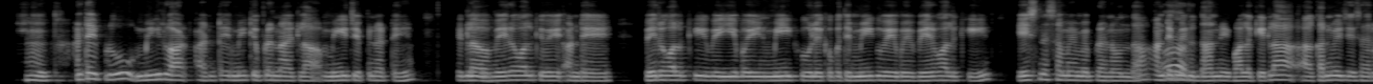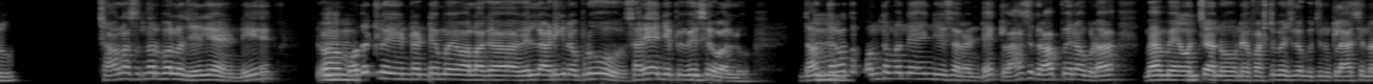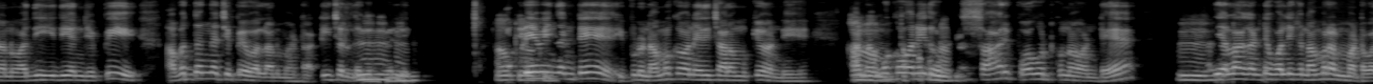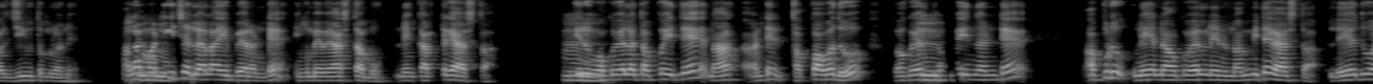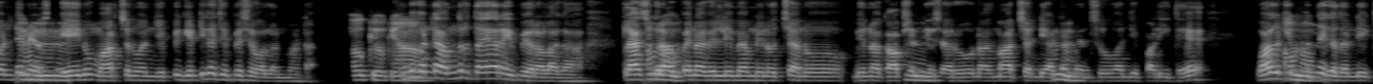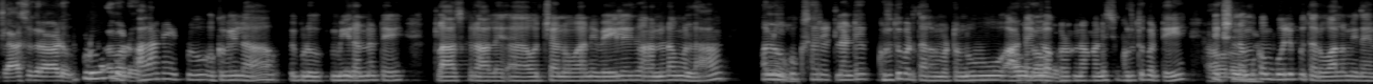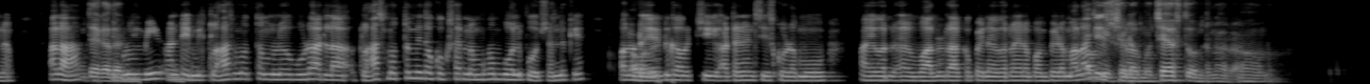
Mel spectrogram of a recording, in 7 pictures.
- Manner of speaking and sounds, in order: in English: "కన్వే"; in English: "క్లాస్‌కి"; in English: "మ్యామ్!"; in English: "ఫస్ట్ బెంచ్‌లో"; in English: "క్లాస్"; lip smack; in English: "కరెక్ట్‌గా"; in English: "క్లాస్‌కి"; in English: "మ్యామ్!"; in English: "అబ్సెంట్"; in English: "క్లాస్‌కి"; in English: "క్లాస్‌కి"; in English: "నెక్స్ట్"; in English: "క్లాస్"; in English: "క్లాస్"; in English: "డైరెక్ట్‌గా"; in English: "అటెండెన్స్"
- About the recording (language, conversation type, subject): Telugu, podcast, మీరు చాట్‌గ్రూప్‌ను ఎలా నిర్వహిస్తారు?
